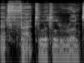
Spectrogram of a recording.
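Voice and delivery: muttered under the breath. Voicing a character insulting someone: muttered under his breath. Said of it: "he says under his breath".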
